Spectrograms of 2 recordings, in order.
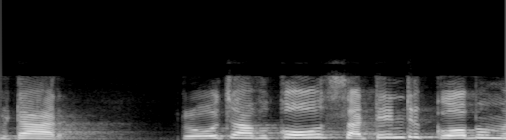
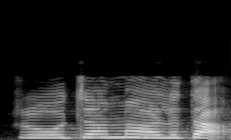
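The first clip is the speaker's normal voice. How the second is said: put-on higher-pitched small child's voice; little child; 4 semitones higher than usual. Little girl explaining to her father why she cried, childlike voice.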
